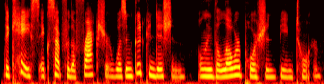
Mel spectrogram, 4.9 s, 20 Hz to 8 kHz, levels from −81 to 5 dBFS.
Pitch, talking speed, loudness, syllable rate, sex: 220 Hz, 195 wpm, -21 LUFS, 5.3 syllables/s, female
